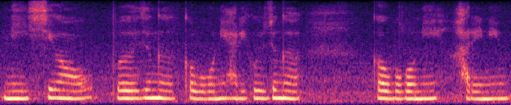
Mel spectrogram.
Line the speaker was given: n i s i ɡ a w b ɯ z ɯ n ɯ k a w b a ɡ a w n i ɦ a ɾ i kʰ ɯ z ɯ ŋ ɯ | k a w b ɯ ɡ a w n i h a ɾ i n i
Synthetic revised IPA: n i s i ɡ a w b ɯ z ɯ ŋ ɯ k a w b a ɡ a w n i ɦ a ɾ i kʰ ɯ z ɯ ŋ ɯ | k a w b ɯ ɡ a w n i h a ɾ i n i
